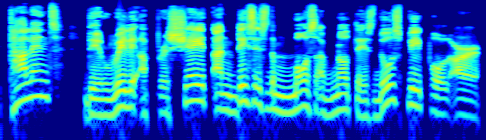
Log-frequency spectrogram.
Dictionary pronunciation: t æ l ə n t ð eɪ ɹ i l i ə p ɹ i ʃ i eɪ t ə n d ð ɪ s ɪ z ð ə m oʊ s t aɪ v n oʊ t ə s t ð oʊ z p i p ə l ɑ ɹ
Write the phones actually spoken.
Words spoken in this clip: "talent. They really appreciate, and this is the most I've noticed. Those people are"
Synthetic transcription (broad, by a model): t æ l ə n t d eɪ ɹ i l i ə p ɹ i ʃ i eɪ t ə n d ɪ s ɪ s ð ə m oʊ s t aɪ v n oʊ t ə s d oʊ s p i p ə l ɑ ɹ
